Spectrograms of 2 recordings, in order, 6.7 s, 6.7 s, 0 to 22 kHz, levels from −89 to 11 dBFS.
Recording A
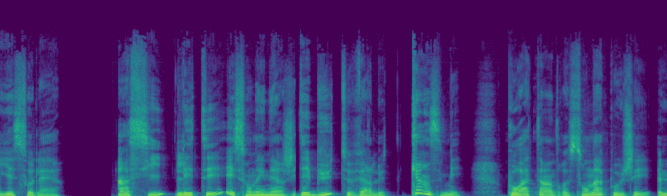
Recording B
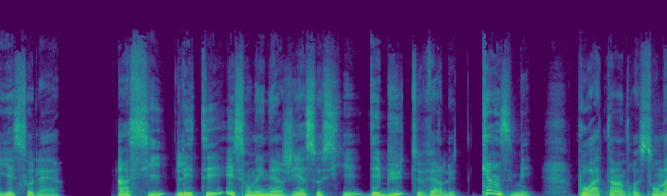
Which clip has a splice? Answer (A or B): A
